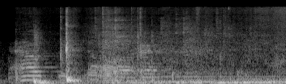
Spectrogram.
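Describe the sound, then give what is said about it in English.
A sharp mechanical clunk, then a steady low motor hum and rumble of a garage door being opened as people head out on a road trip, continuing throughout, with faint voices early on. “just opened the garage door because she's a champ.”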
